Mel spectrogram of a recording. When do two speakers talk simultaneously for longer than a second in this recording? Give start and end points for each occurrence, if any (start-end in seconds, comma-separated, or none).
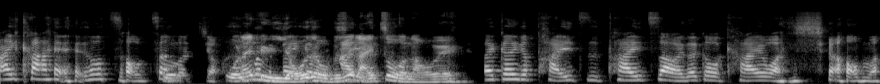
1.6-3.8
